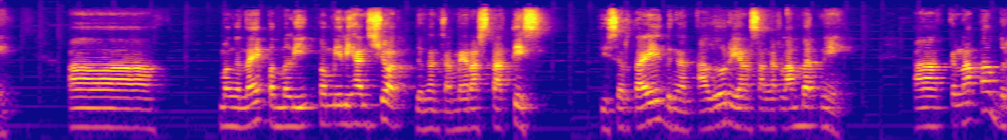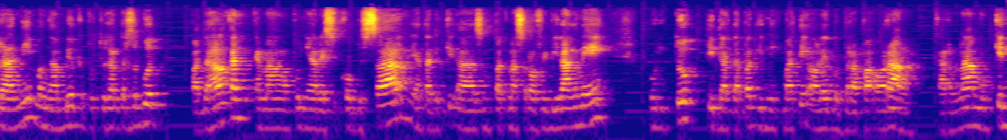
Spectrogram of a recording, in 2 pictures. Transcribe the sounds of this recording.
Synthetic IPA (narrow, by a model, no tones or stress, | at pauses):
ʔə | məŋənaiəmlipəmiliɦanʃɔt̪̚dəŋankameɾast̪at̪ɪs | disərt̪aidəŋanalʊrjaŋsaŋat̪lambat̪̚nɪh | ʔəkənapabəɾaniməŋambɪlkəput̪usant̪ərsəbʊt̪̚ | padaɦalkanemaŋpuɲaɾesi̥kobəsarjaŋt̪adiəsəmpat̪̚masɾofibilaŋnɪh | unt̪ʊk̚t̪idak̚dapat̪̚dinik̚mat̪iolɛhbəbəɾapaʔoɾaŋkaɾənamuŋkɪn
